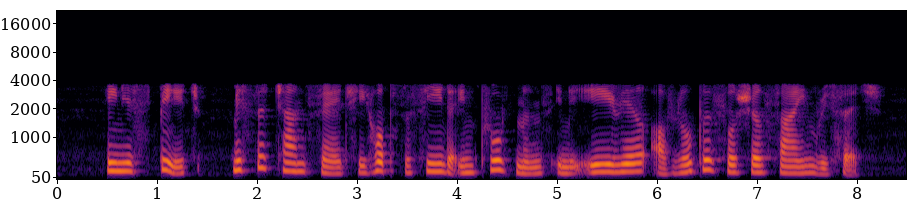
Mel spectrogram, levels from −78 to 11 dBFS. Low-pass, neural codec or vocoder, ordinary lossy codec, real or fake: 3.6 kHz; autoencoder, 22.05 kHz, a latent of 192 numbers a frame, VITS, trained on one speaker; none; fake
